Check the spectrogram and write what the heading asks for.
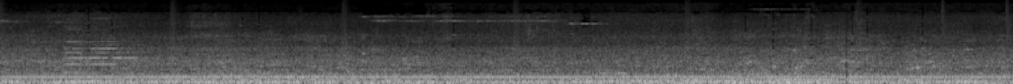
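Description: City street traffic noise with vehicles running, and a single steady low hum underneath throughout.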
